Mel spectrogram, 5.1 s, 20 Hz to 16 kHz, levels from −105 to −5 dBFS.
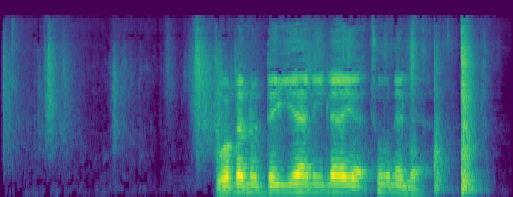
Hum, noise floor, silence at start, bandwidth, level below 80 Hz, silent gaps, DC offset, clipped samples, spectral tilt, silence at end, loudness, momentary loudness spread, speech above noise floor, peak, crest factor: none; -67 dBFS; 0.45 s; 11 kHz; -68 dBFS; none; under 0.1%; under 0.1%; -4 dB/octave; 0.35 s; -18 LUFS; 19 LU; 50 dB; 0 dBFS; 20 dB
